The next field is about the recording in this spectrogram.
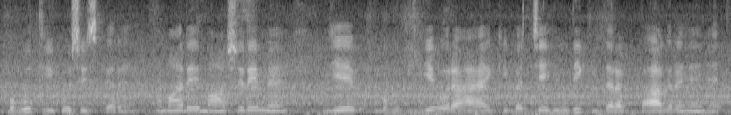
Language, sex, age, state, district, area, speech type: Urdu, female, 60+, Bihar, Supaul, rural, spontaneous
